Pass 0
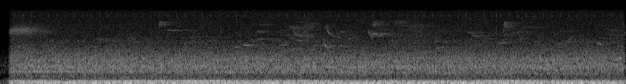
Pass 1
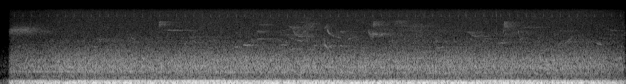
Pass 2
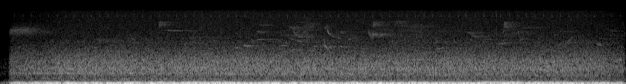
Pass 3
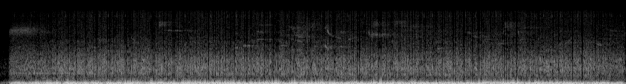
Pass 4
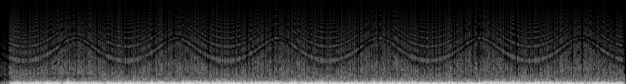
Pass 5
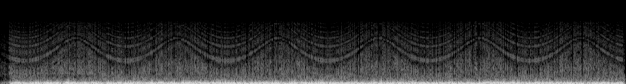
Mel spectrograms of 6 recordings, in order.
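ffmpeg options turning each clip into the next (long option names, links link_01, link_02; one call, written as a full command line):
ffmpeg -i in.wav -af "lowshelf=frequency=320:gain=7,dynaudnorm=framelen=220:gausssize=5:maxgain=11.5dB" out.wav
ffmpeg -i in.wav -af "lowshelf=frequency=69:gain=11,afreqshift=-82,volume=-6.5dB" out.wav
ffmpeg -i in.wav -af "asoftclip=type=tanh:threshold=-12dB" out.wav
ffmpeg -i in.wav -filter_complex "[0:a]acrusher=samples=26:mix=1:aa=0.000001:lfo=1:lforange=26:lforate=0.99,acrossover=split=250|540[link_01][link_02][link_03];[link_01]acompressor=threshold=-20dB:ratio=4[link_04];[link_02]acompressor=threshold=-53dB:ratio=4[link_05];[link_03]acompressor=threshold=-49dB:ratio=4[link_06];[link_04][link_05][link_06]amix=inputs=3:normalize=0,asplit=6[link_07][link_08][link_09][link_10][link_11][link_12];[link_08]adelay=137,afreqshift=-78,volume=-22.5dB[link_13];[link_09]adelay=274,afreqshift=-156,volume=-26.4dB[link_14];[link_10]adelay=411,afreqshift=-234,volume=-30.3dB[link_15];[link_11]adelay=548,afreqshift=-312,volume=-34.1dB[link_16];[link_12]adelay=685,afreqshift=-390,volume=-38dB[link_17];[link_07][link_13][link_14][link_15][link_16][link_17]amix=inputs=6:normalize=0,volume=8.5dB" out.wav
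ffmpeg -i in.wav -ar 16000 -c:a g722 out.g722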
